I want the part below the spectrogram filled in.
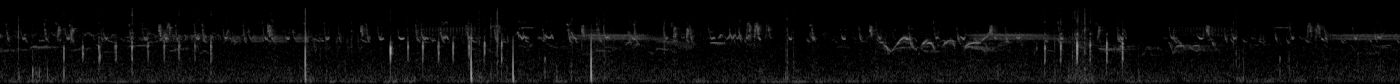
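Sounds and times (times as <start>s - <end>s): nestlings cheeping: 0.0s - 9.1s
sharp clicks: 0.1s - 2.2s, 3.8s - 6.1s, 10.4s - 11.3s.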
